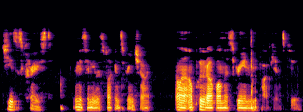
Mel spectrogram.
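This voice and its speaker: Deep, gravelly young man, casually swearing. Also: level tone, normal speed, a bit bright, lo-fi sound. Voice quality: slightly raspy, gravelly. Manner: rambling, blunt. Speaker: podcast co-host. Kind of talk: casual chat, heavy swearing.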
